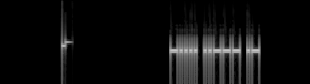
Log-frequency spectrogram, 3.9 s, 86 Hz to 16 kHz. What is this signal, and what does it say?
Morse code, heard as a keyed tone, about 40 wpm, 700 Hz. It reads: 62A
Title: Common Cut Numbers - 3-Digit 40wpm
